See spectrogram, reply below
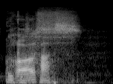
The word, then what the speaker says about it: Haas: Lucas Hans is kind of like the retarded. – Haas. – Is the, I was just about to make fun of him, and I said his name wrong. – Yeah. – Anyway, Lucas Haas is right.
